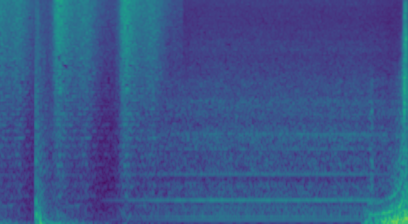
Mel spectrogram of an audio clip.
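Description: Cinematic logo-intro sound effects: a sharp hit, a hissing whoosh, then a steady droning tone that swells near the end into a loud, deep boom.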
